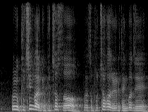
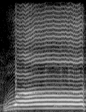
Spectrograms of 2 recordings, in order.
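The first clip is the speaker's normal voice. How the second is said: high, loud, long drawn-out wow; amazed wow; 13 semitones higher, 20 dB louder, much slower than usual. Pretend. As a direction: cheer like the rolling ball is a show. Teacher acting ball rolling.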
